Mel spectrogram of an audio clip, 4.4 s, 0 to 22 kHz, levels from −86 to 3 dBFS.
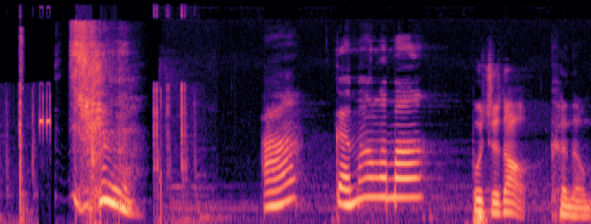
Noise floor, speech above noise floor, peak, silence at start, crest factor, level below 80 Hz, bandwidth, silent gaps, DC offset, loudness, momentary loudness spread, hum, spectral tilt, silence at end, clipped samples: -42 dBFS; 28 dB; 0 dBFS; 0.15 s; 16 dB; -36 dBFS; over 20 kHz; none; under 0.1%; -15 LUFS; 16 LU; none; -4 dB/octave; 0 s; under 0.1%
